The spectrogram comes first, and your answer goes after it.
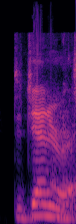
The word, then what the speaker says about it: DeGeneres: So Ellen DeGeneres.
